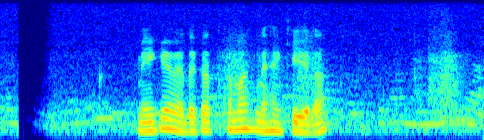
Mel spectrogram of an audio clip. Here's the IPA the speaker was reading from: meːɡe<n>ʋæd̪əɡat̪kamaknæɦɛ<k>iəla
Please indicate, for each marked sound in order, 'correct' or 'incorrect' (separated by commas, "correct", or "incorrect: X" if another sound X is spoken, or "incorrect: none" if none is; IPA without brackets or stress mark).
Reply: incorrect: none, correct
